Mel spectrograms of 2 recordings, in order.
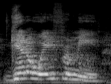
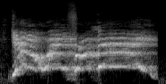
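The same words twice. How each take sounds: First: Said in the usual way. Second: Piercing high scream at full volume. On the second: Retold or imitated. Old lady screaming at the man in the aisle, high shriek. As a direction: shriek it at the top of your lungs. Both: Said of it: "She literally screamed at the top of her lungs".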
